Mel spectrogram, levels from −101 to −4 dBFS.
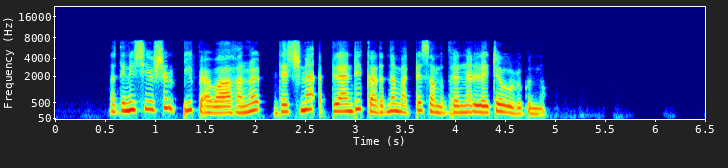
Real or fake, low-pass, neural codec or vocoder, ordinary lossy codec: fake; 7.2 kHz; codec, 16 kHz, 1 kbps, FunCodec, trained on LibriTTS, 50 frames a second; none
